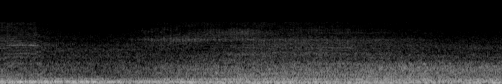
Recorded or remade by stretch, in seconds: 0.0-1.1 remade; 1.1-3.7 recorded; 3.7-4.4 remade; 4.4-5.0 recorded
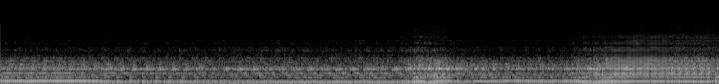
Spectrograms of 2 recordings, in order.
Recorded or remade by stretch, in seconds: 0.0-6.1 recorded; 6.1-6.7 remade; 6.7-7.2 recorded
